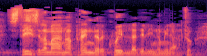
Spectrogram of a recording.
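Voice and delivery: plain reading voice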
